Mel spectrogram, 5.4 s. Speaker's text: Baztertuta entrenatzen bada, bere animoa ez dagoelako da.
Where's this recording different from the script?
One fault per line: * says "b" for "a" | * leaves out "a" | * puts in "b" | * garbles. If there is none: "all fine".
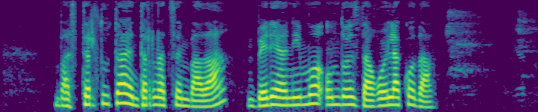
* puts in "ondo"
